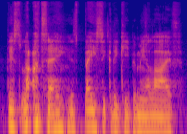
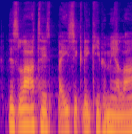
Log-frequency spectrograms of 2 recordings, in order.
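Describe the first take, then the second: First: It is read at a slower pace. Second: It is read at a quicker pace.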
